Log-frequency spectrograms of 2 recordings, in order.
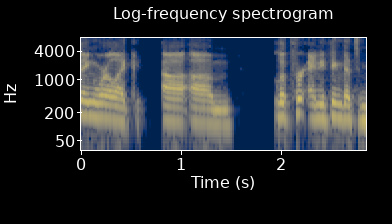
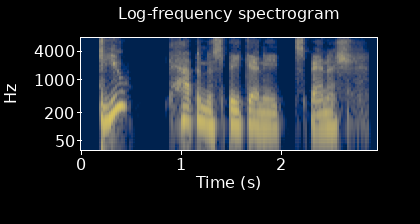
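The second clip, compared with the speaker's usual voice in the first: quiet, lower mutter under the breath; 5 semitones lower than usual. Voicing a character quietly asking Mystic about Spanish: under her breath. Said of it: "kind of under her breath is like".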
